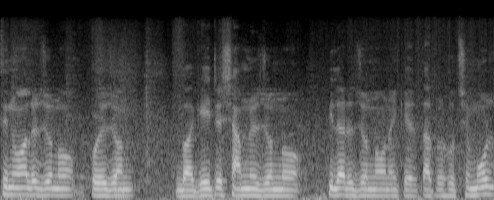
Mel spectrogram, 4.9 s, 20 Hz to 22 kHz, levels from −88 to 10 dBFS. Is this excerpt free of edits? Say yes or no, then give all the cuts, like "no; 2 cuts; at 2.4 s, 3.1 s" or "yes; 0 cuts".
yes; 0 cuts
